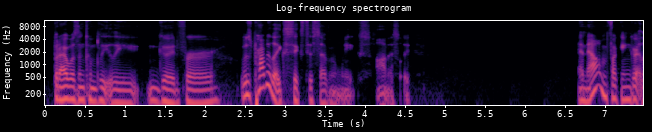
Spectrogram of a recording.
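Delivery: normal talking voice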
